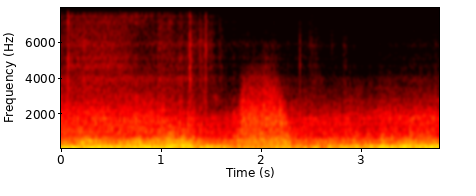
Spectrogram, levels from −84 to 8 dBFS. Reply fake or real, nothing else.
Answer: fake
